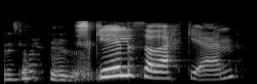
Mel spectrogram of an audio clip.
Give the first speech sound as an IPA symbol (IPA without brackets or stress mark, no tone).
s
